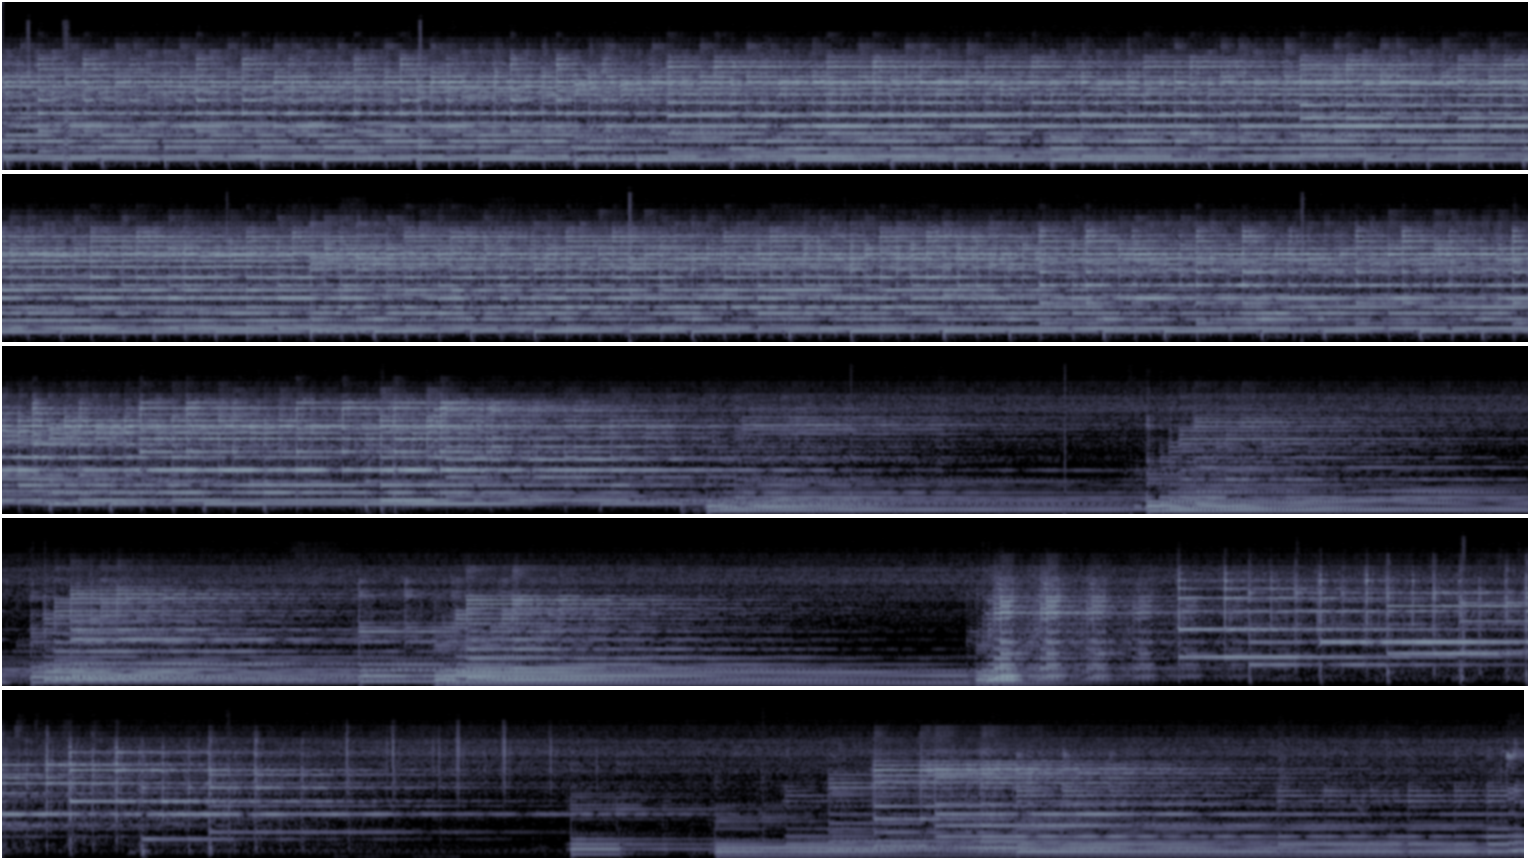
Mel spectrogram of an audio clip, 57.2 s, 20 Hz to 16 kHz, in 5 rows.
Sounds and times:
Music: 0.0s - 57.2s.

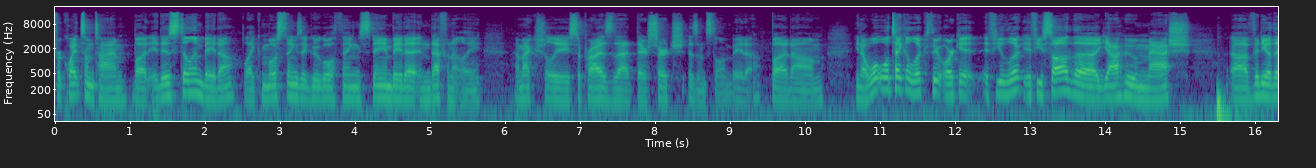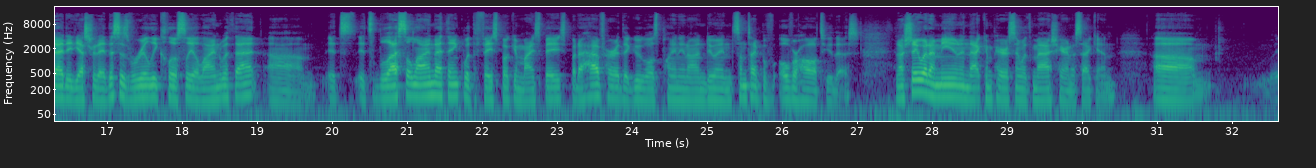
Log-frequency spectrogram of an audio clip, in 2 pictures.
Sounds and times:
Speech: 0.0s - 31.8s.

